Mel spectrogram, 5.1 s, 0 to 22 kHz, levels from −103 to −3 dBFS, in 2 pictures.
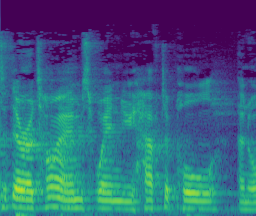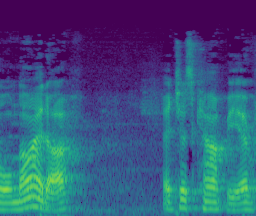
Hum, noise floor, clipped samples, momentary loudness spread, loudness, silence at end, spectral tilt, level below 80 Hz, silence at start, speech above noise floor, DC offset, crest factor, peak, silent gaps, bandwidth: none; -58 dBFS; under 0.1%; 10 LU; -26 LUFS; 0 s; -5.5 dB/octave; -60 dBFS; 0 s; 33 dB; under 0.1%; 20 dB; -6 dBFS; none; 12 kHz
